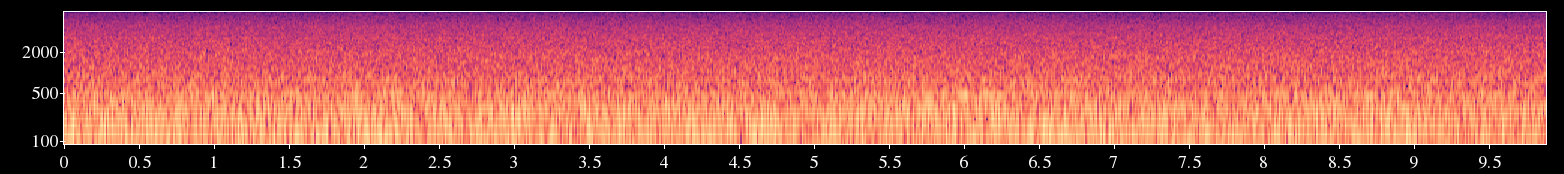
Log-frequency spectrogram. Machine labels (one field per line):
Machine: fan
